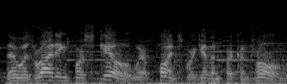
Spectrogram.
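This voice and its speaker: A man narrating a wartime newsreel in a brisk, stirring announcer's delivery. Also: medium pitch, lively intonation. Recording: old newsreel soundtrack with loud music.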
